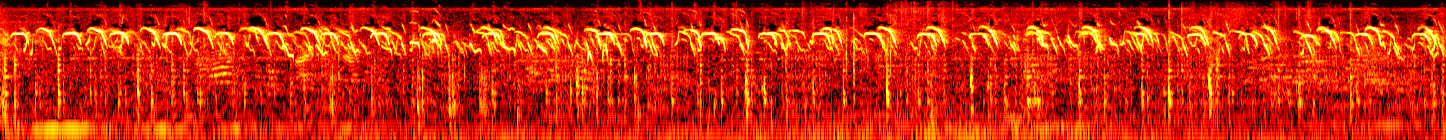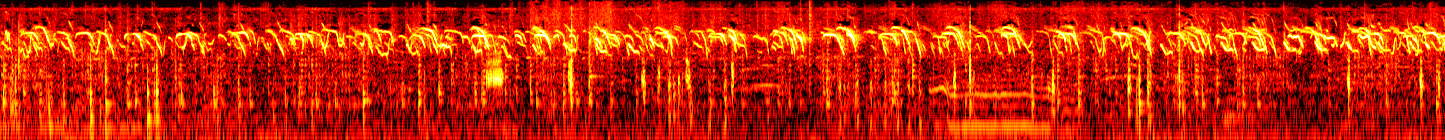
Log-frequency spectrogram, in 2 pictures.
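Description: A chorus of ducklings and chicks peeping continuously, many short high calls overlapping several times a second. Light clicks of beaks pecking feed off the stainless steel bowl come through underneath.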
